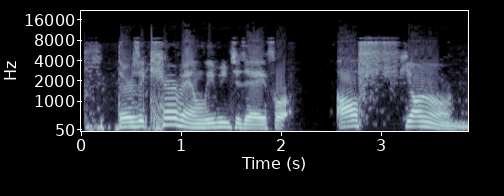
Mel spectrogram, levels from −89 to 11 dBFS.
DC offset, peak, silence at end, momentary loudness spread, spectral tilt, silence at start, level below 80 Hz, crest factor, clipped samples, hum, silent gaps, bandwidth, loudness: under 0.1%; 0 dBFS; 0 s; 7 LU; -5.5 dB/octave; 0.05 s; -40 dBFS; 12 dB; under 0.1%; none; none; 11 kHz; -12 LUFS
